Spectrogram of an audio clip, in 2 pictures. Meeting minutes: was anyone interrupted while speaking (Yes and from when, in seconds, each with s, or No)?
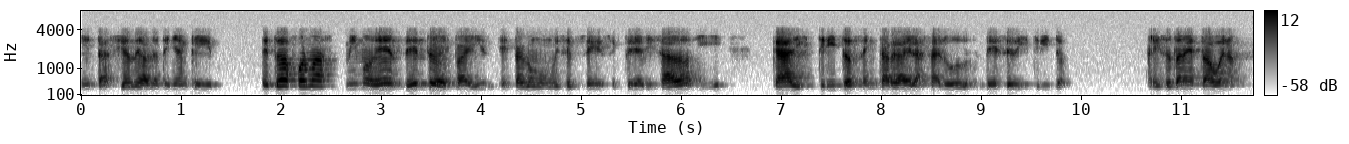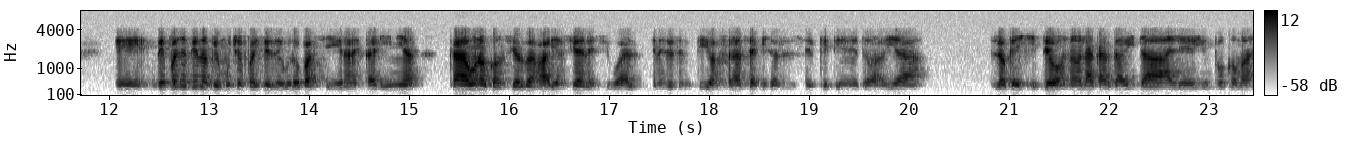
No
